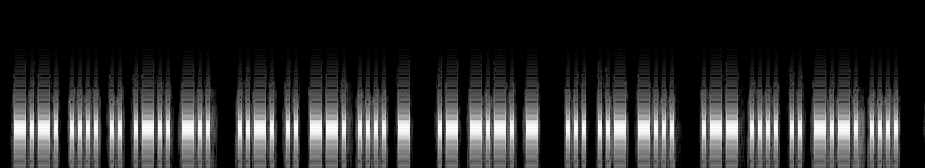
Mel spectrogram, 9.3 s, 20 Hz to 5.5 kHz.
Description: Morse code, heard as a keyed tone, about 30 wpm, 500 Hz. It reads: CHILD FIGHT ACT SUB WHICH
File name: 632 Words 30WPM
